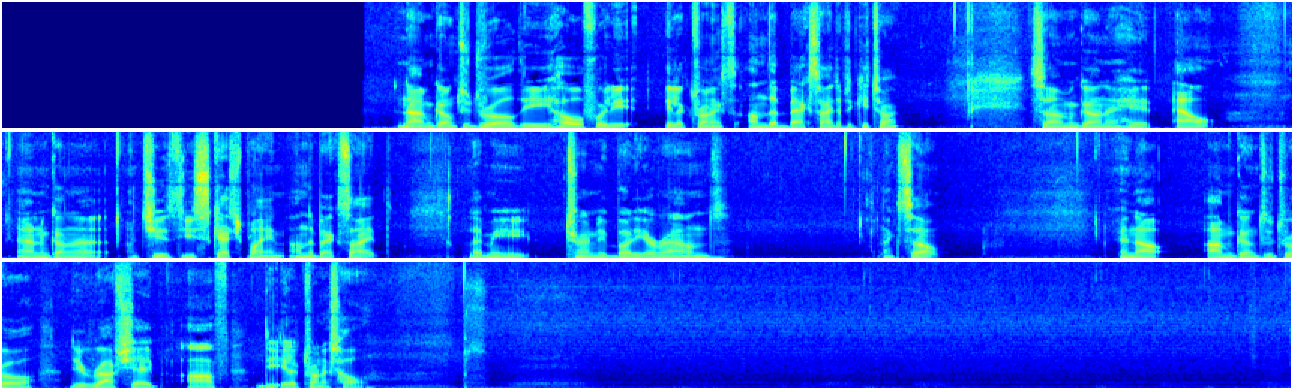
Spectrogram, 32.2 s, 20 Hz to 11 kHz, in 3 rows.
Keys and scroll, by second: 9.9 l.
